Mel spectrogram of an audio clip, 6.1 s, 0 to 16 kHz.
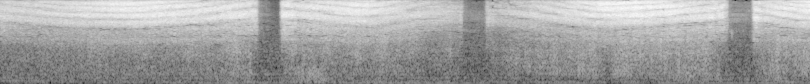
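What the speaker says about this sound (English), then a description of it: "you want to keep your spray can about 6-8 inches away" An aerosol spray paint can hisses in three long steady bursts across a wind turbine tail fin, each separated by a brief pause, loud and close.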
